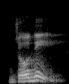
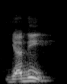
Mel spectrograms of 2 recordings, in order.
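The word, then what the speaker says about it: যদি: Jadi kore, jo, jodi. It's not yadi, jodi.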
